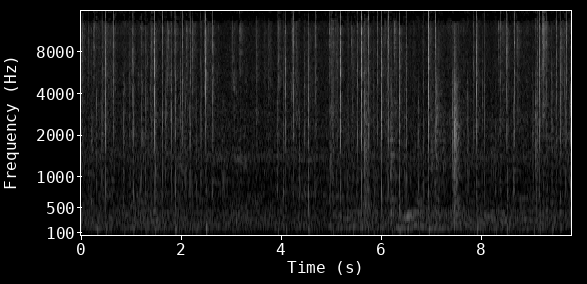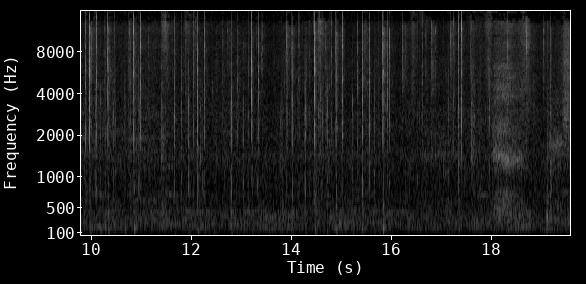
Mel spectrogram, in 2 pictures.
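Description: Rapid, irregular clicks of number keys being tapped on a graphing calculator, entering values for a 4 by 7 matrix, steady and close for about twenty seconds, with faint bird cooing somewhere in the background.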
